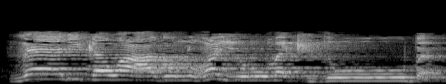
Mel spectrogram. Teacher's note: الأزرق بتقليل الراء وترقيق الراء المضمومة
